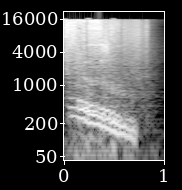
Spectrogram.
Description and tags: Connum's Electric_sparks and wildweasel's DSGETPOW join forces! :D
electric, power-loss, deactivate, robot, shutdown, power-down, crackle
